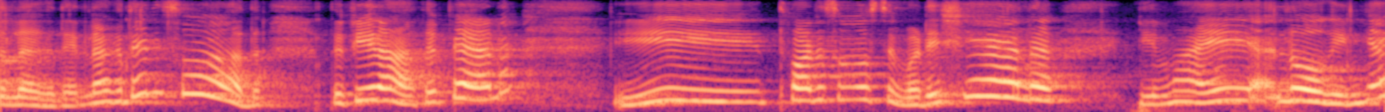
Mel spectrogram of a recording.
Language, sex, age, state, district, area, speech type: Dogri, female, 45-60, Jammu and Kashmir, Samba, rural, spontaneous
